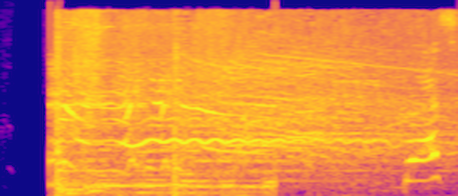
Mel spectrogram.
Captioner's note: akko crying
